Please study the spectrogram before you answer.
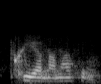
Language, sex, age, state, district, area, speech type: Bodo, female, 60+, Assam, Chirang, rural, conversation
